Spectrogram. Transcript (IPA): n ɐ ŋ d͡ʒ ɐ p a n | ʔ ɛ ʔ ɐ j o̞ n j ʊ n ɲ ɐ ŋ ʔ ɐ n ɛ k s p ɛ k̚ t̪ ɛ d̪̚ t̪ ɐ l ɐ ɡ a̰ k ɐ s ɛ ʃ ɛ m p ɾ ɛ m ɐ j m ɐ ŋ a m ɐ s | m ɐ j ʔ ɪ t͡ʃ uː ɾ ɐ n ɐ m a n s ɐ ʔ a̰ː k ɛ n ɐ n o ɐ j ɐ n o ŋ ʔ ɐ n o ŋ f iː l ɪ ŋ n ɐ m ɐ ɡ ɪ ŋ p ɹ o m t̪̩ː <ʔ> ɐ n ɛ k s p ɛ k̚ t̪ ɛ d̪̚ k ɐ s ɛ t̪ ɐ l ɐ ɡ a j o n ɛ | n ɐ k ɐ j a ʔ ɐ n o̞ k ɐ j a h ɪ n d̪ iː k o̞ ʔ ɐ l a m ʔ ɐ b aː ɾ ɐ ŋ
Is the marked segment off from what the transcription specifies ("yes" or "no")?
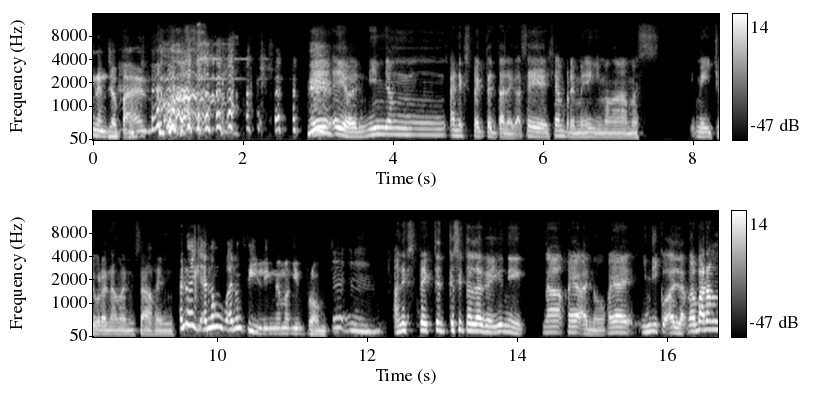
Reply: no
